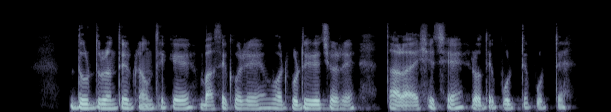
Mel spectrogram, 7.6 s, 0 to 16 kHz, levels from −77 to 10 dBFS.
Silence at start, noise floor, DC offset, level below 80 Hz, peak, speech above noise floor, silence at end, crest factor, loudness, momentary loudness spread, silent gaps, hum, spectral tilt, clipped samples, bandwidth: 0.9 s; -63 dBFS; under 0.1%; -52 dBFS; -2 dBFS; 46 dB; 0.55 s; 16 dB; -18 LUFS; 10 LU; none; none; -7.5 dB/octave; under 0.1%; 7.2 kHz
